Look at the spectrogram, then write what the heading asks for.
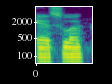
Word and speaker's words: Isla: well he said Iceland I say Isla but I guess the S is silent and that's dumb Isla the S is silent stupid they were not really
